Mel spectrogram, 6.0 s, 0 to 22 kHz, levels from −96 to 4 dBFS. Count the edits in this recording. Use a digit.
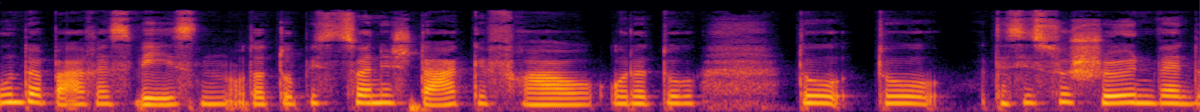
0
